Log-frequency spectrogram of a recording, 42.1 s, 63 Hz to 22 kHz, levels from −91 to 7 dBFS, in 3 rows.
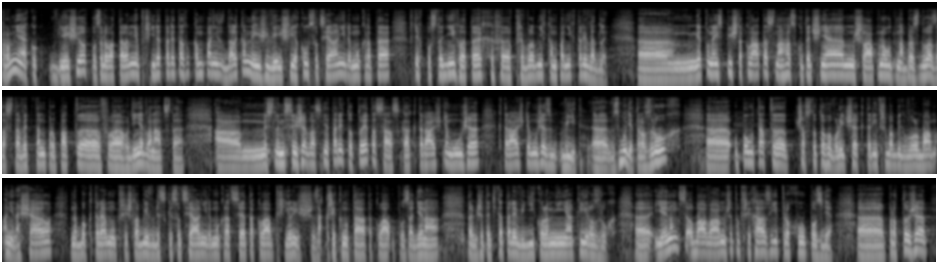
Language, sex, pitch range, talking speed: Czech, male, 110-140 Hz, 145 wpm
